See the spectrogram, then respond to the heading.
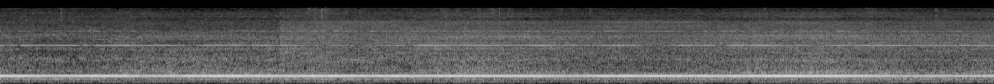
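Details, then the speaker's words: Vacuum with good belt tension, minimal hair tangles, paper bag about a third full: steady even motor hum at a constant mid pitch, no rattles or speed changes; suction solid, strong airflow, running normally. "yes this thing works very very well the suction is solid on it"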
